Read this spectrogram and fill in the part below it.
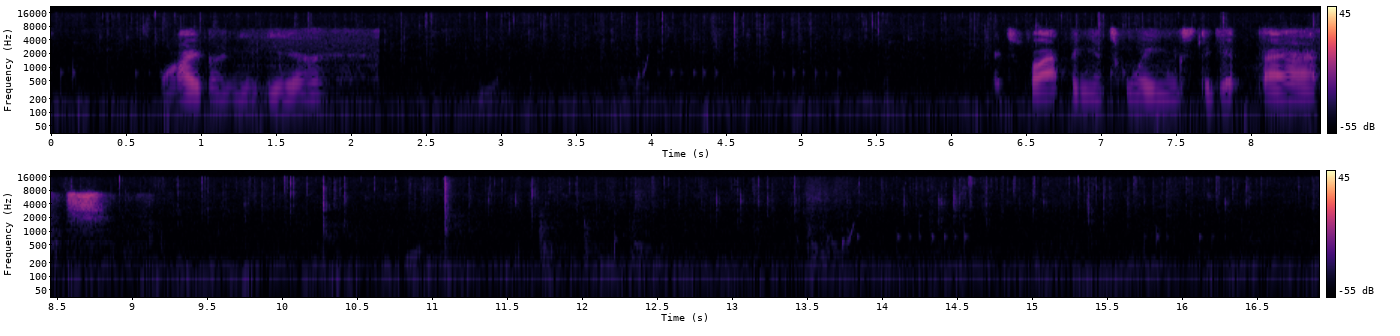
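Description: A fire crackles softly in a hearth.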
